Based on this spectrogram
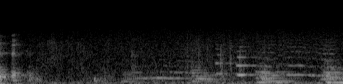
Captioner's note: Piggy chuckles; instrumental music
